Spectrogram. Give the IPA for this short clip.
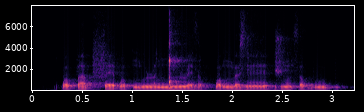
k͡p ɔ p a p f ɛ ɓ ɔ p ŋ͡m u ɹ ʌ ŋ͡ǃ u ɹ ɛ ð ɔ p k͡p ɔ ŋ͡m œ z ɛ̃ | ʒ ũ θ ɔ b u p

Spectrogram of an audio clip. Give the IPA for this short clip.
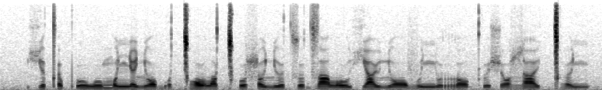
ç ɯ tʼ ə pʼ u w u m ɔ ɲ a ʎ ɔ ɡʷ ə ɡ͡ǀ ɔ u̯ lˠ ɯ ǀʰ u ɬ ɔ ʎ ɯ t͡s u d͡z a lˠ u ç a y̯ ʎ ɔ v ɯ ɲ u r ɔ kʼ ɯ ʃ ɔ ɮ a i̯ ɡ͡ǀ ə ɲ

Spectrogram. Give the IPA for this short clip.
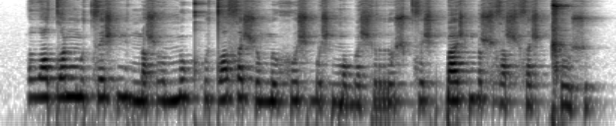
ðˤ ʌ dˤ u ŋ͡m u t͡s ɛ ʃ mʲ a ŋ͡m ɛ ʃ ðˤ u m u kʷʰ ʌ d ɛ sˤ a ʃ u m ɛ xʷ ɛ ʃ b ʌ ʃ ŋ͡m ʌ b a ʃ r u ʃ t͡s ɛ ʃ k͡p a ʃ mʲ u ʃ zˤ ɛ ʃ sˤ ɛ ʃ ǁ u ʃ

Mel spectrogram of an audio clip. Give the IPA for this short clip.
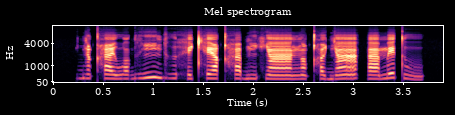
ɟ ĩ qʰ eː w ɔ ɡʱ ĩː ɡʱ ɯ h ɛ cʰ ɛ qʰ ɯ ɓ ĩ ç ãː ŋ ɔ̃ qʰ u ɟ ã | a m ɛ t u

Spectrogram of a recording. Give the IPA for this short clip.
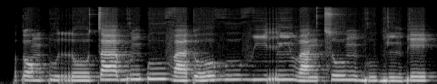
ɗ ɔ˨ m ɓ u˨ r oː˨ t aː˦ ɡʷ ɪ˦ ŋ k͡p uː˦ v a˨ ɗ oː˨˦ v uː˦ v i˦ r ĩ˦ β a˨ ŋ t͡s oː˦ ŋ ɡ͡b u˨ ɡ ĩ˨ ɡ͡b e˦

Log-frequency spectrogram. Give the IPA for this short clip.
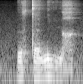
ʏ z t̪ ɛ n i ʁ

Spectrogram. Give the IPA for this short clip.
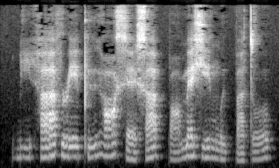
ɓ i˩ h a˧˥ f ɹ e˧ pʼ ɨ˧˥ ɦ ɑ˧˥ x ɛ˩ x a˧˥ pː ɑ˩˧ m ɛ˥ xʲ e˧ ŋʷ ɨ˩ pː a˩ t o˧˥

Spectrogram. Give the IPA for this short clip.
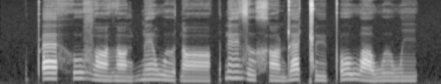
pʼ æ˥ h u˥ v ɑ̃˩ ð ɑ̃˩ ɡ͡b ẽ˥ w ɯ˩ ɗ ɑ̃˩ | ɗ ẽ˥ z ɯ˩ x ɑ̃˩ ɖ æ˥ ǁ y˩ pʼ o˥ w ɑ˩ w ɯ˩ w i˩

